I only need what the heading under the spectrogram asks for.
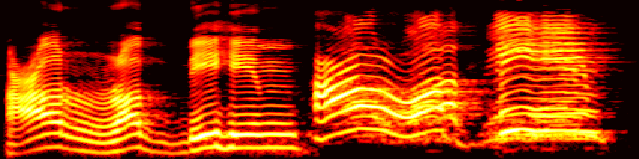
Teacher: इजहार शफवी में गुन्ना नहीं करते, मीम साकिन के बाद गुन्ना नहीं करेंगे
